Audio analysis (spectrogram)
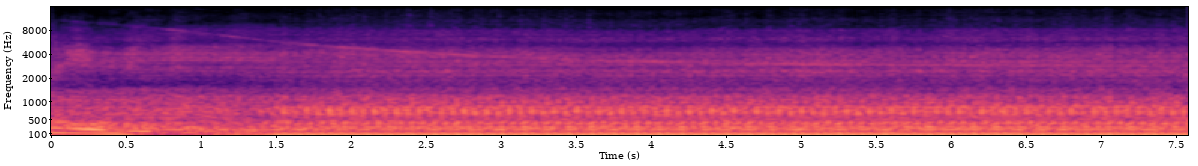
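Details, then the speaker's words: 2001 Dodge 24-valve Cummins diesel with stock intake, before fitting a Banks cold air intake: steady, even diesel clatter settling after start-up with barely any audible turbo whistle from engine or exhaust tip; healthy normal idle. "right so you guys can see we have no turbo whistle pretty much at all I mean you can hear that it's there the turbo is in a existence but you can't really hear any turbo whistle whatsoever coming from the engine or the exhaust tip"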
